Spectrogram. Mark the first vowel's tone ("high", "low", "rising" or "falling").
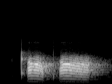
falling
